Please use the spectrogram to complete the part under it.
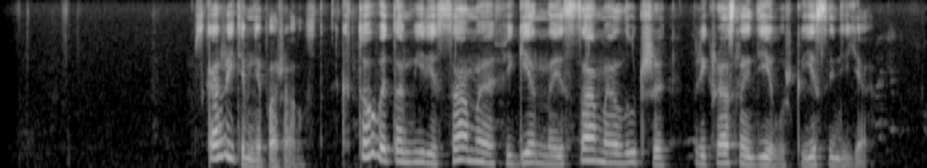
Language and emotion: Russian, positive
